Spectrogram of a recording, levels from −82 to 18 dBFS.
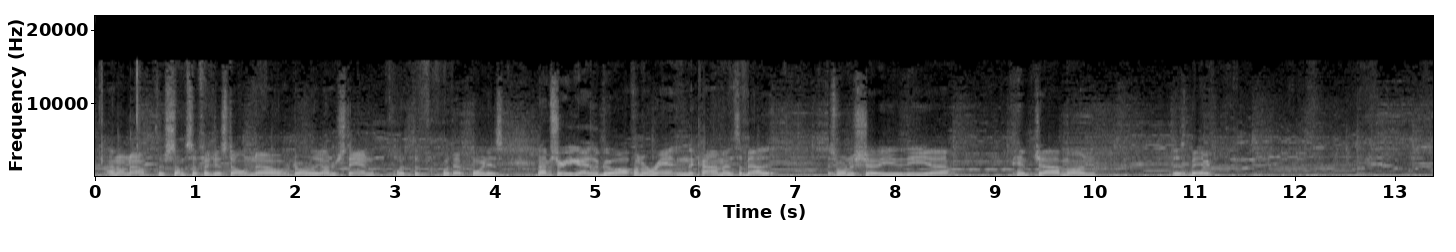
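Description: Skips occur at 3.58 s, 7.33 s and 11.08 s. At each, about a third of a second of sound vanishes, and the two sides butt together with no gap. This is likely audio missing between chunks, lost while one 4-second chunk closes and the next opens.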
